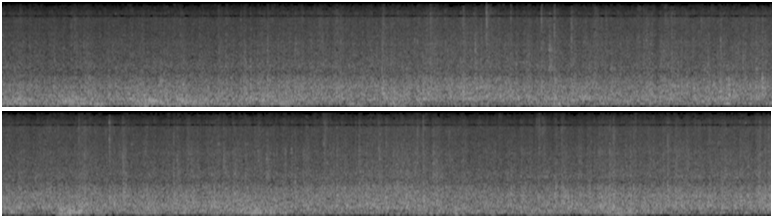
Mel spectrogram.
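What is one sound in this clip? Rain patters steadily on a plastic roof outdoors.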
